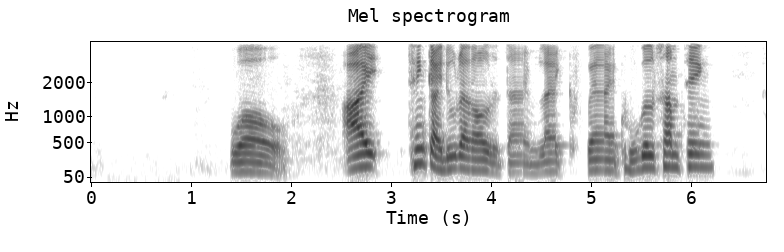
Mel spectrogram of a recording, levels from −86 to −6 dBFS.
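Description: At 3.78 to 3.82 s there is a short concealed packet loss. About 20 ms of audio failed to arrive, and the receiver patched it by extending the preceding sound, which leaves a brief smear. From 4.24 to 5.25 s, repeated packet loss (robotic sound) sets in. Six gaps, the longest 94 ms, mean roughly a third of that stretch is synthesized continuation, giving choppy speech with fragments missing. Further short concealed losses follow at 5.77 to 5.81 s (20 ms missing) and 6.29 to 6.36 s (40 ms missing, slightly stretched), each heard as a momentary wobble. Throughout, the band stops at 4 kHz, which fits a G.711 call path.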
